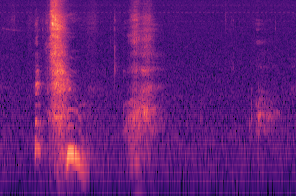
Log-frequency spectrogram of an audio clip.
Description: me and my Girlfriend sneezing again, and blowing the Nose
